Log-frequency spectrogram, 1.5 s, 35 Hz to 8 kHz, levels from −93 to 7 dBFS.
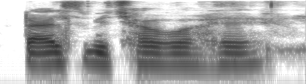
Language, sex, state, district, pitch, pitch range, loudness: Hindi, male, Chhattisgarh, Raigarh, 130 Hz, 130-135 Hz, -18 LUFS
